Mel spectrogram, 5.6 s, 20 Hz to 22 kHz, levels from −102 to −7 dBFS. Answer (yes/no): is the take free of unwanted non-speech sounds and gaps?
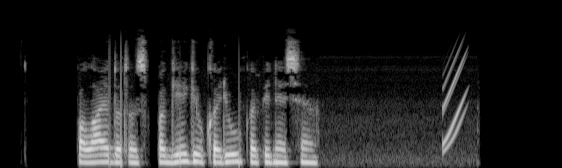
no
